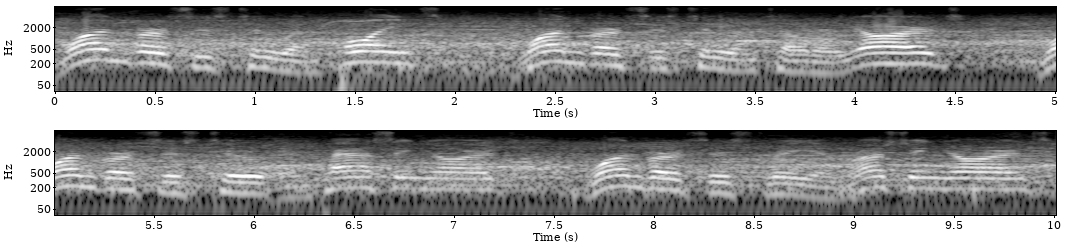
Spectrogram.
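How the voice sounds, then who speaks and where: A man's voice: sits high, lively intonation, slow. An American man doing play-by-play football commentary as the announcer. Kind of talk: sports commentary. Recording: very noisy amateur broadcast. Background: loud ambient noise.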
